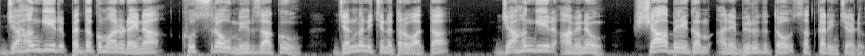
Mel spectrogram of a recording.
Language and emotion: Telugu, neutral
